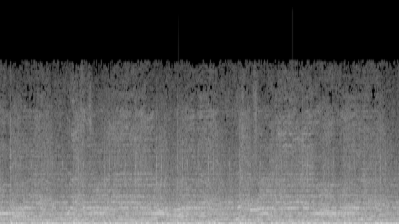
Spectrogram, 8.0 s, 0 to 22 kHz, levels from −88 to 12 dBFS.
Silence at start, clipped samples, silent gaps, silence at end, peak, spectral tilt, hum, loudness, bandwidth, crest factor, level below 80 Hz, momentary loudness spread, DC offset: 0 s; under 0.1%; none; 0 s; 0 dBFS; -4.5 dB/octave; none; -11 LUFS; 16.5 kHz; 10 dB; -18 dBFS; 1 LU; under 0.1%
